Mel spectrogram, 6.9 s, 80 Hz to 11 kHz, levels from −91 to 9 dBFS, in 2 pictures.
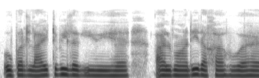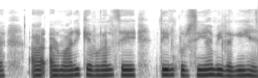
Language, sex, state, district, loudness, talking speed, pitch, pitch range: Hindi, female, Bihar, Jahanabad, -15 LUFS, 175 wpm, 165 Hz, 165-175 Hz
